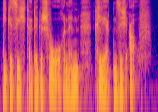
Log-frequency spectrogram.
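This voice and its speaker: A man reading a storybook aloud in an expressive, measured way. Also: deep voice, creaky, husky, dry recording, clean studio sound. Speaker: narrator.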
